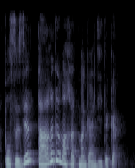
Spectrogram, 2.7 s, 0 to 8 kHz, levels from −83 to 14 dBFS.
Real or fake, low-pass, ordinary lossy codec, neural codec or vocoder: real; 7.2 kHz; none; none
